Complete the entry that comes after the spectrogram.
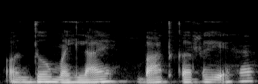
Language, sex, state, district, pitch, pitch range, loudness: Hindi, male, Bihar, Patna, 115 Hz, 110-120 Hz, -19 LUFS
